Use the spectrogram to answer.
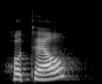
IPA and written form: hotɛl (hotel)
